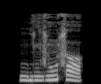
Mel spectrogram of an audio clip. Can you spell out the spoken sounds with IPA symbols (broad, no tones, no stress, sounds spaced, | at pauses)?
ŋ ɡ ĩ z ũ s ʌ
